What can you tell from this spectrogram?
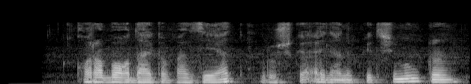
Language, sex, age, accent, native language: Uzbek, male, 25-34, Surxondaryo, Uzbek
